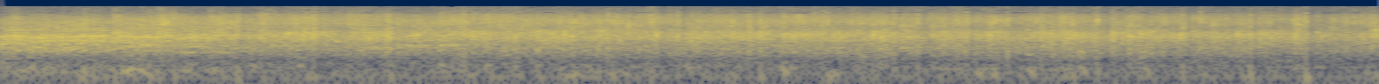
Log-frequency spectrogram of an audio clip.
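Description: Sustained audience applause fills the whole stretch, a dense, steady patter of many hands clapping at once, loud, with no voices rising above it.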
